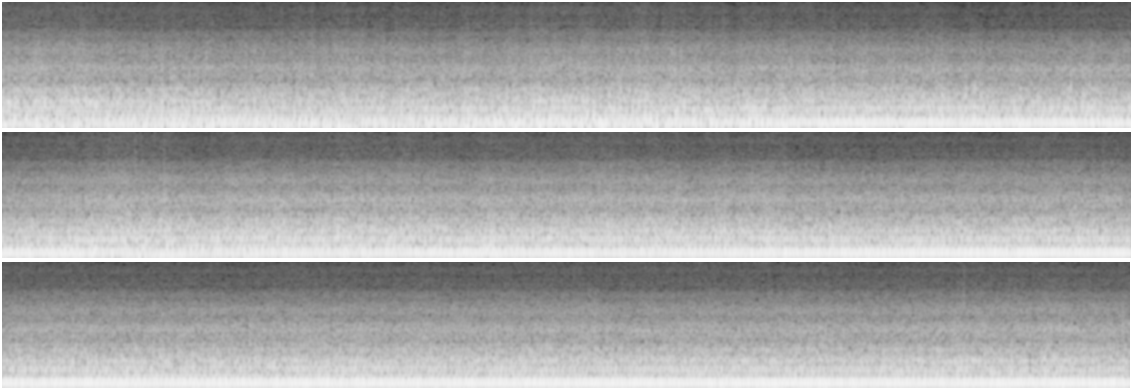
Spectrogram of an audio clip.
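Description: Jabiru light aircraft's engine and propeller running steadily at full takeoff power, heard from inside the cockpit, through the takeoff roll and into the climb.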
